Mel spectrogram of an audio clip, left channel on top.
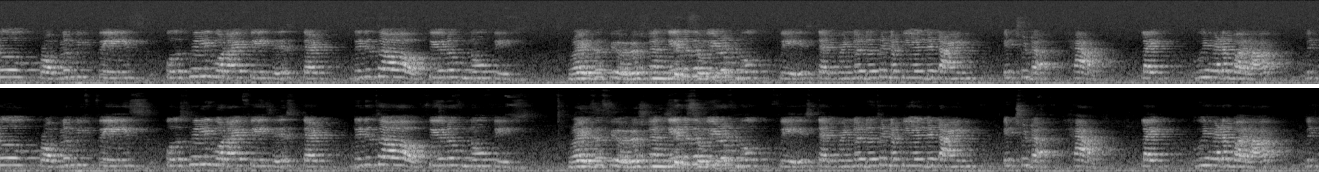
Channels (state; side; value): noise; left; hiss, 16 dB below the sound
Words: problem we face, personally what I face is that there is a fear of no face. There is a fear of no face. There is a fear of no face that vendor doesn't appear at the time it should have. Like we had a barat which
